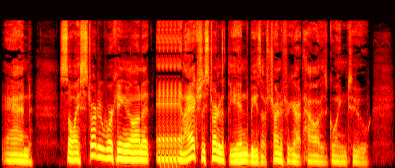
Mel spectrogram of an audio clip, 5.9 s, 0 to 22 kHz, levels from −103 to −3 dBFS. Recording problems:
audio stuttering; at 2.5 s

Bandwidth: 14 kHz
